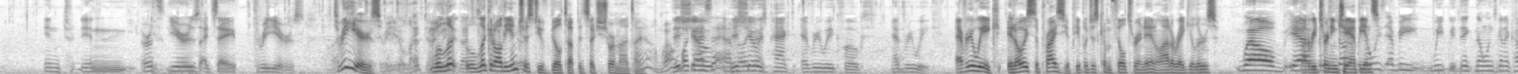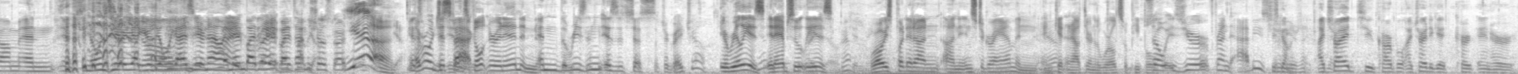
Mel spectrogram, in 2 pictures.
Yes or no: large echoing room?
no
